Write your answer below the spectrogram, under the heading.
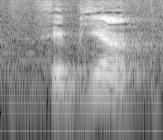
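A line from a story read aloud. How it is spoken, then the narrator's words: Plain. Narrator (French): dit Wilbold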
